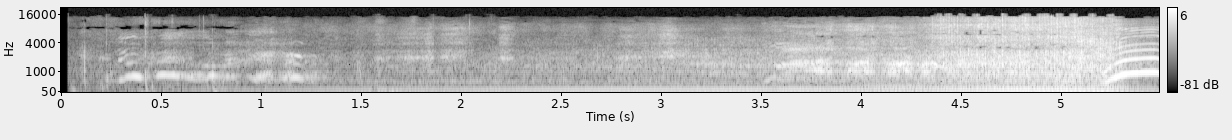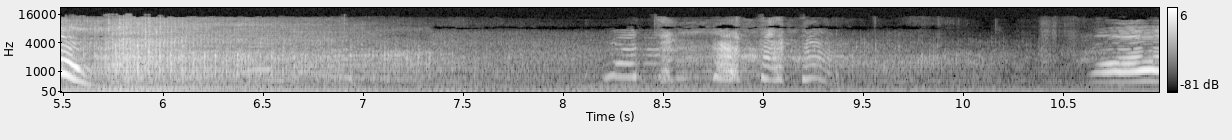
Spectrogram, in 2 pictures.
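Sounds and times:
propeller plane passing overhead: 0.0 - 10.9.

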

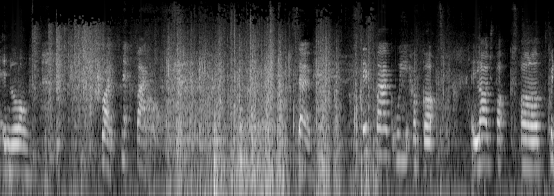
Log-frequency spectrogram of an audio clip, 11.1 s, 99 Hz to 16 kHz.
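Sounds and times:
plastic bag rustling: 0.8 - 9.6.

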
